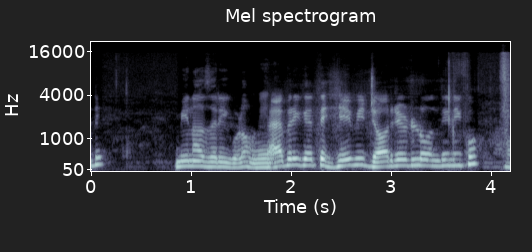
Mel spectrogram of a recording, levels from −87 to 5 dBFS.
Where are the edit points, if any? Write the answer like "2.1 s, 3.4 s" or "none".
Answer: 1.8 s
